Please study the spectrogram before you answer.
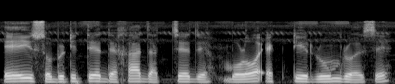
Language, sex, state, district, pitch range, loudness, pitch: Bengali, male, Assam, Hailakandi, 120-135 Hz, -16 LUFS, 130 Hz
